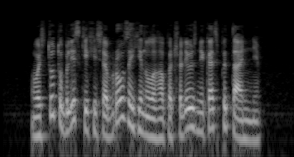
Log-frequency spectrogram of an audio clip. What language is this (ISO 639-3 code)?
bel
